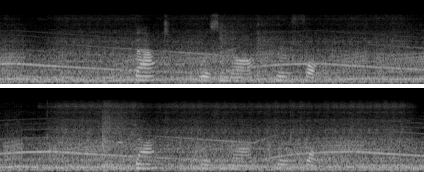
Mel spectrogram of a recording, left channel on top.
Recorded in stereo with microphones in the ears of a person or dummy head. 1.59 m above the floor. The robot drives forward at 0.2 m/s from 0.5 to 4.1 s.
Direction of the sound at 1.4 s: 85° left.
